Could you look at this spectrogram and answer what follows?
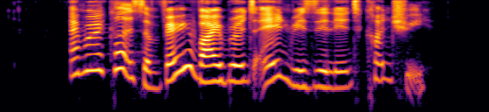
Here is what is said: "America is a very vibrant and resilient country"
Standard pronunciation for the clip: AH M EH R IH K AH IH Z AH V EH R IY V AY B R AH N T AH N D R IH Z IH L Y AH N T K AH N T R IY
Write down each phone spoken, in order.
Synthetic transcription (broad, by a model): AH M EH R IH K AH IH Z AH V EH R IY V AY B R AH N T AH N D R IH Z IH L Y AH N T K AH N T R IY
